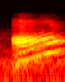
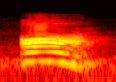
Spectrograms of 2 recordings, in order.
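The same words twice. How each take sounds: First: A short and forward in the mouth; brief French A; French vowel. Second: Full Russian A from the throat; Russian vowel. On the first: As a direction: say A lightly at the front. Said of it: "premièrement une voyelle française". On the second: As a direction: draw out A further back. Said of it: "puis une voyelle russe". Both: Shown as a demonstration.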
